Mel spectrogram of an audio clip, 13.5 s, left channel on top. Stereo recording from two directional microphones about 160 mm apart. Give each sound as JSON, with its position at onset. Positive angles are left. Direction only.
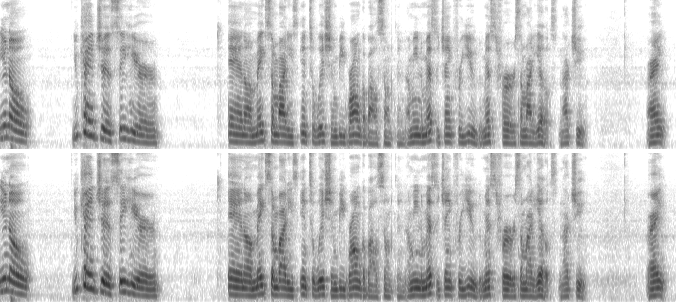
{"t": 0.0, "sound": "speech", "side_deg": 35}
{"t": 4.5, "sound": "speech", "side_deg": 30}
{"t": 12.9, "sound": "speech", "side_deg": 30}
